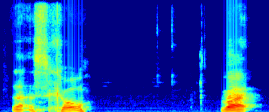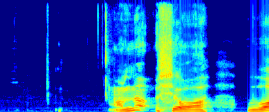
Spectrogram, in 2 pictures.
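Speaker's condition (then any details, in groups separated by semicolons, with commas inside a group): ALS; voice may sound peculiar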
